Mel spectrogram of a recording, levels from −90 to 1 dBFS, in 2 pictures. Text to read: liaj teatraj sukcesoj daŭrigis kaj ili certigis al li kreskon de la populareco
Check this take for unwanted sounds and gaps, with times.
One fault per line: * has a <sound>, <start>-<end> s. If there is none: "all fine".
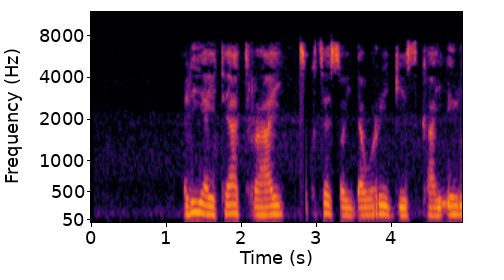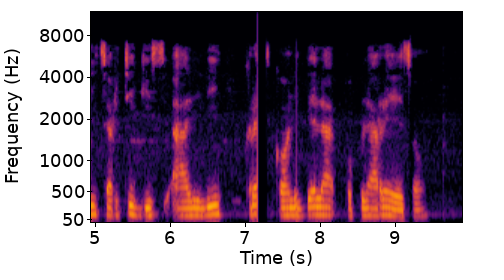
* has a dropout, 7.2-7.3 s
